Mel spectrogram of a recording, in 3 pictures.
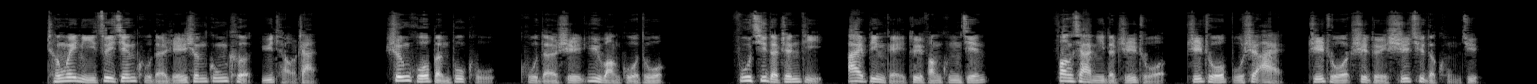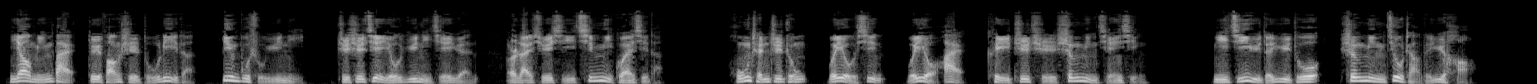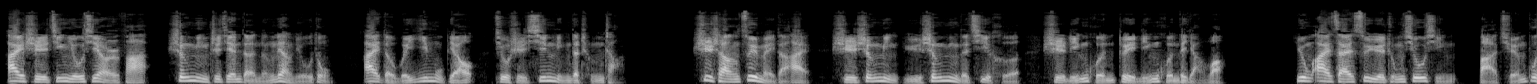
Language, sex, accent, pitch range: Chinese, male, native, 95-150 Hz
